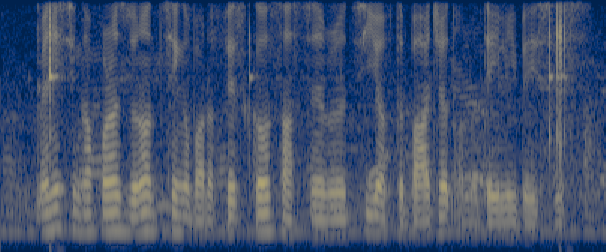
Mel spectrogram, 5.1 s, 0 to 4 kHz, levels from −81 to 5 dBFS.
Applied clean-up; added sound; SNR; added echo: none; Chink, clink; 7 dB; none.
